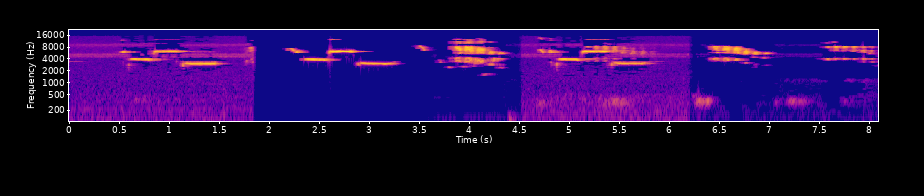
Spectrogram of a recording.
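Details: Carolina chickadee repeating whistled phrases of high and lower notes, mixed with several buzzy, chattering call bursts, across about eight seconds.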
